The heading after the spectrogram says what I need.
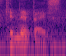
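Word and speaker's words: Knipex: And I think the the way it started was uh he's like, "Man, I love them nipex flyers." I was like, "It's Kipex." He's like, "What?" I was like, "Yeah, dude. It's Kipex.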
